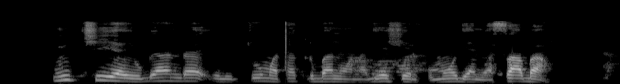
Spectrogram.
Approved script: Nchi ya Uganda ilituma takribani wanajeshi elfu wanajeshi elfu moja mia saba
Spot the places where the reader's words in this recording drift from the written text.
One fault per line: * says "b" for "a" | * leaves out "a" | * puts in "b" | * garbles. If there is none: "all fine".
* leaves out "wanajeshi elfu"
